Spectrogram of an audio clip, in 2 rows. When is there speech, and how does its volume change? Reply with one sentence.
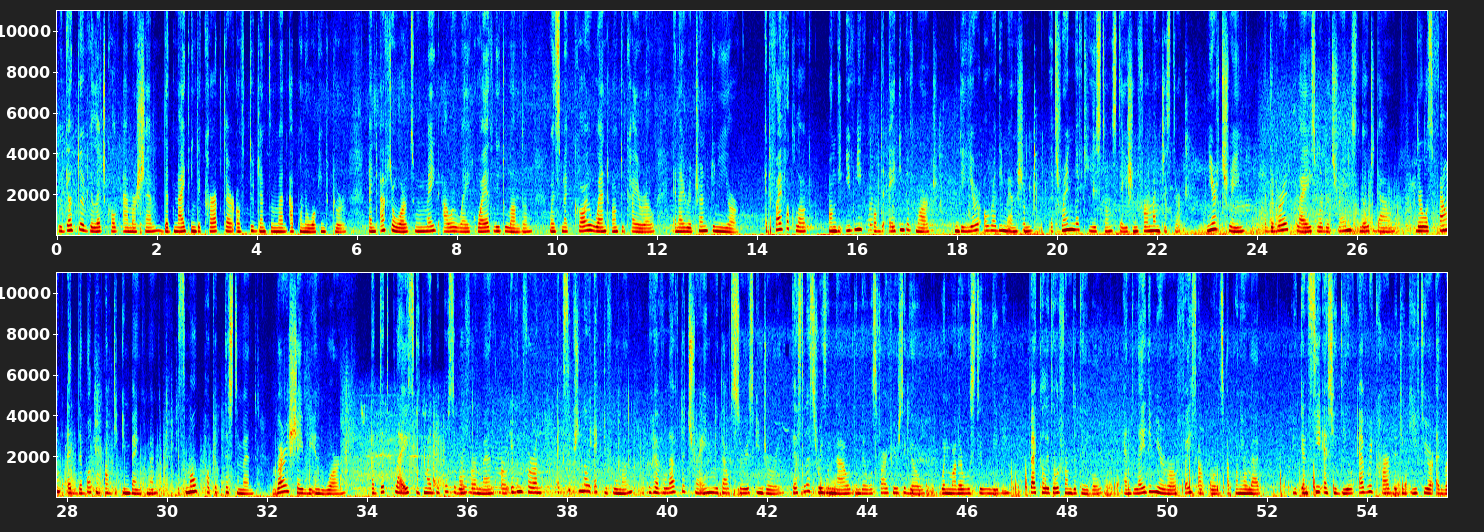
You can hear the speech from 0.0 to 55.5 s, at a steady volume.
